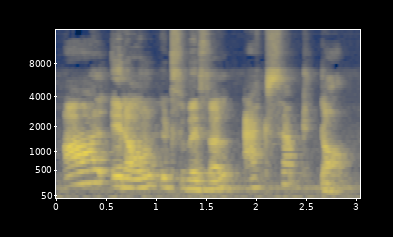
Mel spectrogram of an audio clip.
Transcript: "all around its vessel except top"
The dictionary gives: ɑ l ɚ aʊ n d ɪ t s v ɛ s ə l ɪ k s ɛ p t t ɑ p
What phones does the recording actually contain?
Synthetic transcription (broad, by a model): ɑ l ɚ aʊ n d ɪ t s v ɛ s ə l ɪ k s ɛ p t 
